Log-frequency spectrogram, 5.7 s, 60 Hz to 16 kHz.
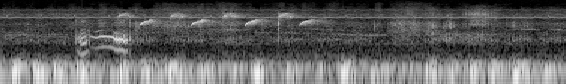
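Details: Wary stray cat opening up to people, filmed with a GoPro HERO8: one short wavering meow, rising then falling, over a steady low rhythmic rumble, with high chirping notes repeated about twice a second.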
